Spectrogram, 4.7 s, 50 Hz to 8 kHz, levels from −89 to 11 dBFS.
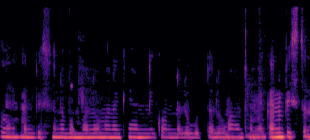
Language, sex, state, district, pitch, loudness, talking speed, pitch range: Telugu, female, Telangana, Nalgonda, 230 Hz, -29 LUFS, 130 wpm, 225-240 Hz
